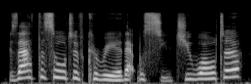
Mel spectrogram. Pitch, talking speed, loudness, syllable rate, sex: 250 Hz, 265 wpm, -19 LUFS, 5.8 syllables/s, female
